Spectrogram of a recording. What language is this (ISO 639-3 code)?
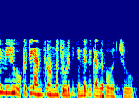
tel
